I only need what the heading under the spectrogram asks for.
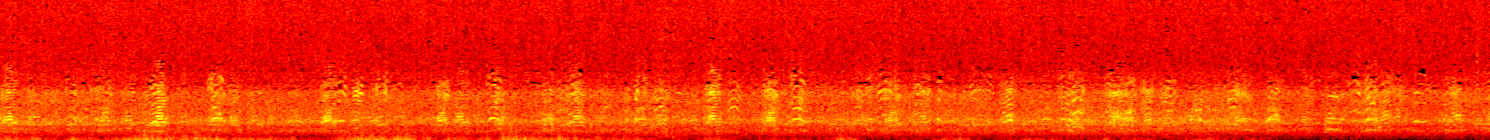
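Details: A large flock of snow geese during migration at Montmagny, capital of the snow goose, calling nonstop: many barking, nasal honks overlap into a steady chorus, with bursts of low rumble, probably wind, through the first half.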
